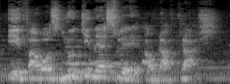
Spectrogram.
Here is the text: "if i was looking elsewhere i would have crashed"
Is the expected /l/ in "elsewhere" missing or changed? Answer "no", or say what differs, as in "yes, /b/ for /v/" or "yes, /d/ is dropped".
yes, /l/ is dropped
